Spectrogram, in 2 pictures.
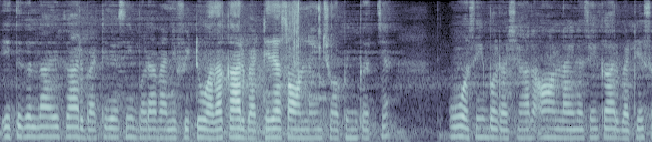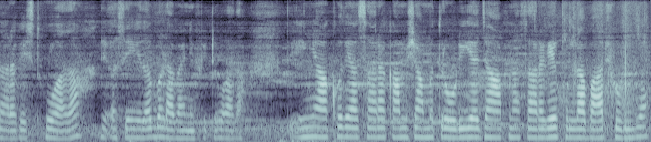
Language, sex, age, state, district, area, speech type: Dogri, female, 30-45, Jammu and Kashmir, Reasi, rural, spontaneous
